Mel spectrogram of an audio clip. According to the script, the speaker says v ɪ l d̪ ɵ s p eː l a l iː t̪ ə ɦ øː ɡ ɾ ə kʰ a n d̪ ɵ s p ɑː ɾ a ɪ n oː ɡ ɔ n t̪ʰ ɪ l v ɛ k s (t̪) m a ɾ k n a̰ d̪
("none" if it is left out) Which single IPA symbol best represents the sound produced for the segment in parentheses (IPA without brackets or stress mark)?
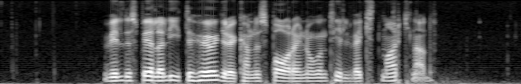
t̪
